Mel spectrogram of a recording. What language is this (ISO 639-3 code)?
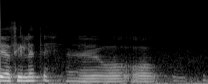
isl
